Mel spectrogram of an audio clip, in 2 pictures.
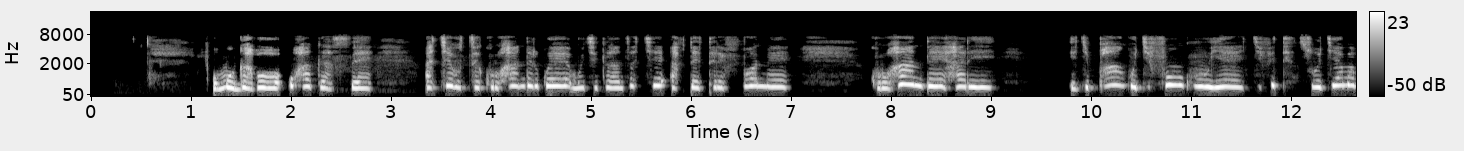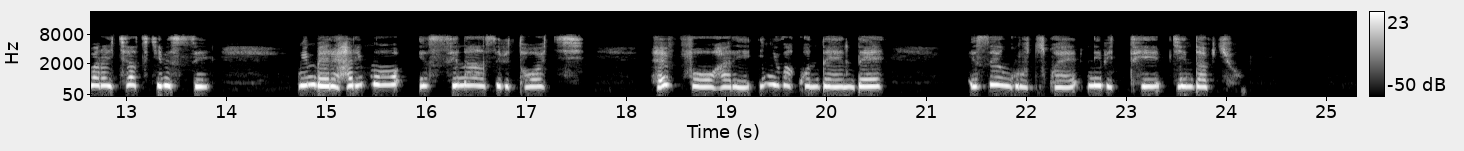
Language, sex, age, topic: Kinyarwanda, female, 36-49, government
